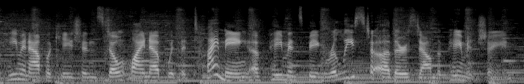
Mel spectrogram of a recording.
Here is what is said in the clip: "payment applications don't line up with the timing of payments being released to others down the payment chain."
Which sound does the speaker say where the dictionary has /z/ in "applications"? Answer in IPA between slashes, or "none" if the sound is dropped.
/z/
